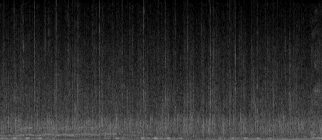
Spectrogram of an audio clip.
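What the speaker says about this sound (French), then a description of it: "J'arrête d'applaudir." A French TV game show studio audience claps in a dense, even wash of applause over a steady background hum, sustained at moderate loudness for the whole stretch.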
